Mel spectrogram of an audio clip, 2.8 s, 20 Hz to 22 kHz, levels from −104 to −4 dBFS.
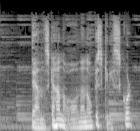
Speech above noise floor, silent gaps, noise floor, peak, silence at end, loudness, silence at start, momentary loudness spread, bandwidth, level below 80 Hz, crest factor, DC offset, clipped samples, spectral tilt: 21 dB; none; -38 dBFS; 0 dBFS; 0 s; -17 LUFS; 0 s; 7 LU; 15 kHz; -46 dBFS; 18 dB; under 0.1%; under 0.1%; -4 dB/octave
